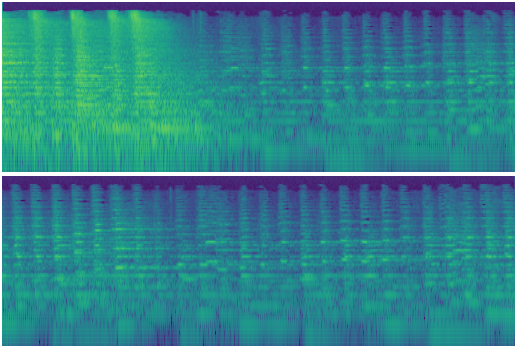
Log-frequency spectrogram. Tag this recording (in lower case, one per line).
music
